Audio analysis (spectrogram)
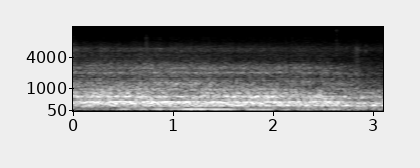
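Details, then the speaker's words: Brastemp Simples Toque washing machine, which was also leaking water: starts fine, then a loud, steady roar with low droning hum at speed from worn, rotten tub bearings. "na hora que ela começa tudo bem mas daqui a pouco ela pega embalo parece que vai decolar parece já estão lá no aeroporto né"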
